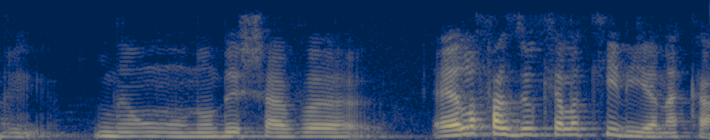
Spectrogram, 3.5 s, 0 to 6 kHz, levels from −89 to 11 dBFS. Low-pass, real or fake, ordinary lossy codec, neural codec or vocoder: 5.4 kHz; real; none; none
